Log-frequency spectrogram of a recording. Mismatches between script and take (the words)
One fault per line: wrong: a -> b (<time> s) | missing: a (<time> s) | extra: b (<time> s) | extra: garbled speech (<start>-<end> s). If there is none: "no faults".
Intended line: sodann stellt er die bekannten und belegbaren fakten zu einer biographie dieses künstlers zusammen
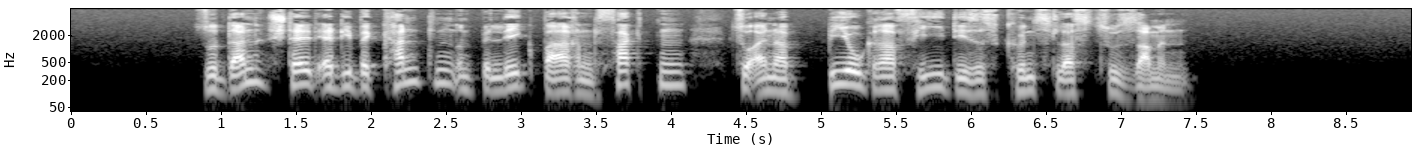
no faults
